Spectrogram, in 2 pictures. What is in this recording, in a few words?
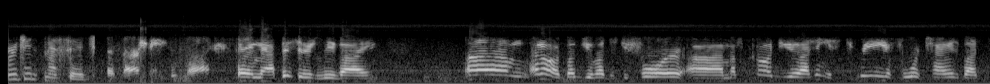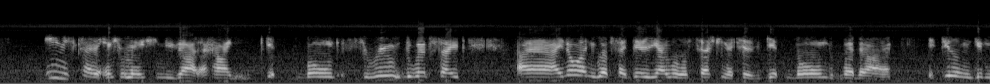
Voicemails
